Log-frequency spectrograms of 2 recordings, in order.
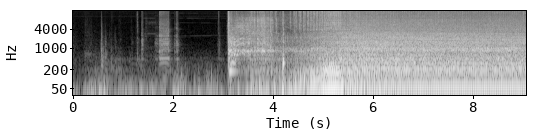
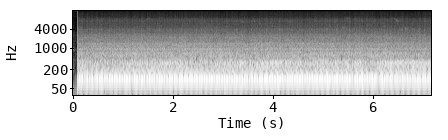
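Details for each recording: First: Miller Trailblazer 325 EFI welder at about 803 hours, after replacing the oxygen sensor for rough idle and throttle surge: engine cranks, fires and settles into a steady, even run with no surging or stumbling. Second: Miller Trailblazer 325 EFI welder engine with rough idle and throttle surge, persisting after spark plugs, fuel pump and filters were changed; a low, slightly uneven idle beat, blamed on a failed oxygen sensor (Kohler 25 418 07-S).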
